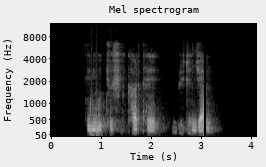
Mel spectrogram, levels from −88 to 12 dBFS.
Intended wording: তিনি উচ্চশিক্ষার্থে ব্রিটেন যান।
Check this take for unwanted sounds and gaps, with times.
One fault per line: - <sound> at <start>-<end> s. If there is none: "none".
- dropout at 3.0-3.1 s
